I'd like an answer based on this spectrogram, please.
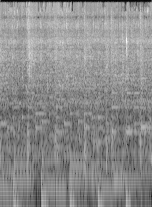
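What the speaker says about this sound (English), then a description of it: "I'm going to go ahead and rinse that now." Water runs steadily into a bathtub during a rinse, a continuous splashing stream with rhythmic pulses as the flow is moved around, close and fairly loud.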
